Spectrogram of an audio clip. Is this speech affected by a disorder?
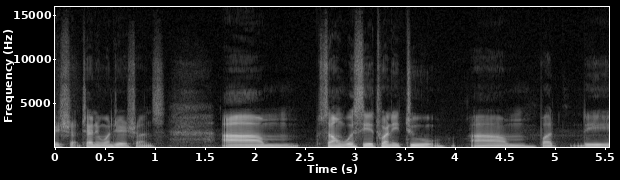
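No.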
